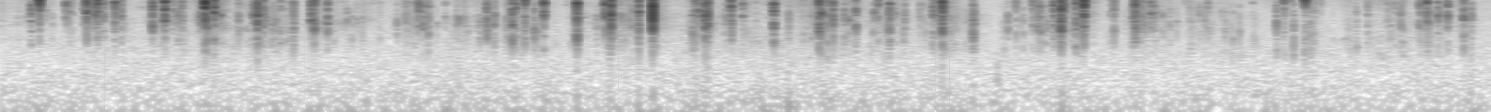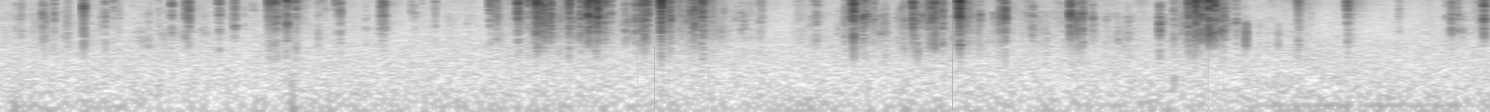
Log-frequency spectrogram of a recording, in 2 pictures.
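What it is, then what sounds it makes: Plastic beaded ornament. A plastic beaded ornament cupped in the hands is squeezed and rubbed by fingertips, making dense crinkly clicks. The sharp ticks are bright and high, with denser bursts around the middle and the end. A low hum sits underneath during the first two seconds.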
